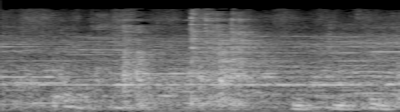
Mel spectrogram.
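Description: Low murmur of voices with a few light clinks of plates and cutlery.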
